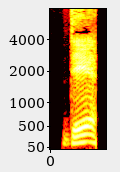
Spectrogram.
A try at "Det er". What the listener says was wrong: Det er, don't pronounce the T.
